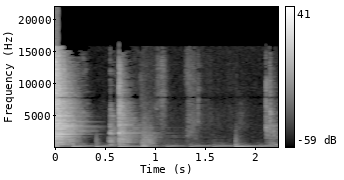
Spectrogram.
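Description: A sheet-steel chassis panel set down on a concrete floor with a loud clang that rings briefly and dies away, followed about half a second later by a lighter metallic knock as the steel panels are handled.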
